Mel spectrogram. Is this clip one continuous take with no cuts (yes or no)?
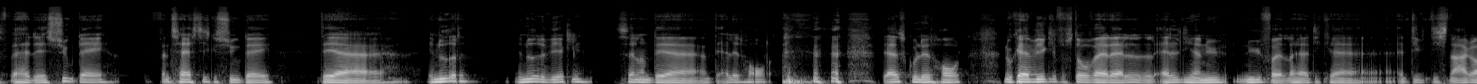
yes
